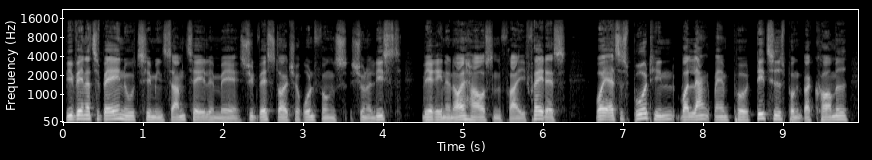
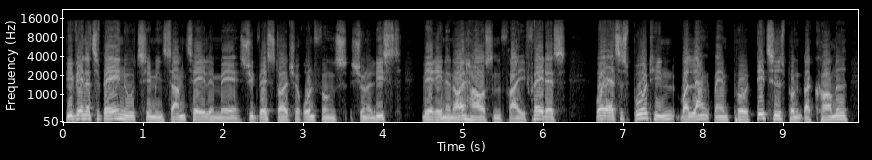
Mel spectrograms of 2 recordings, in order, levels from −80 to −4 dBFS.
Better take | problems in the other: first | distortion; heavy; 13% of the sound clipped

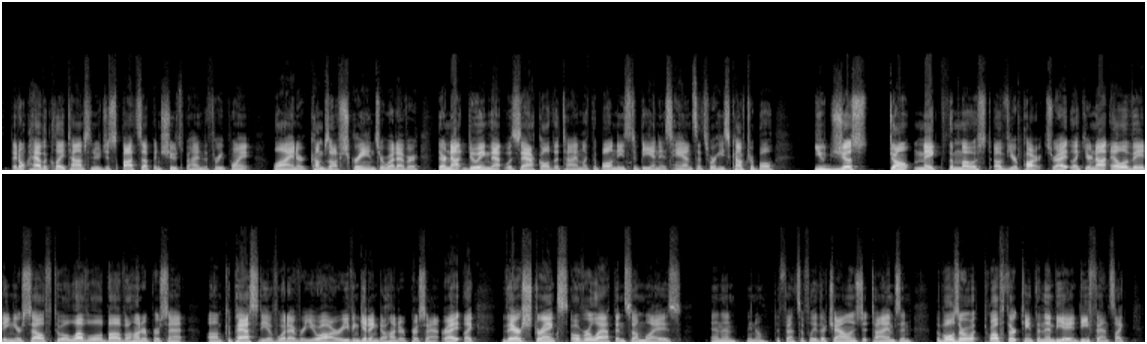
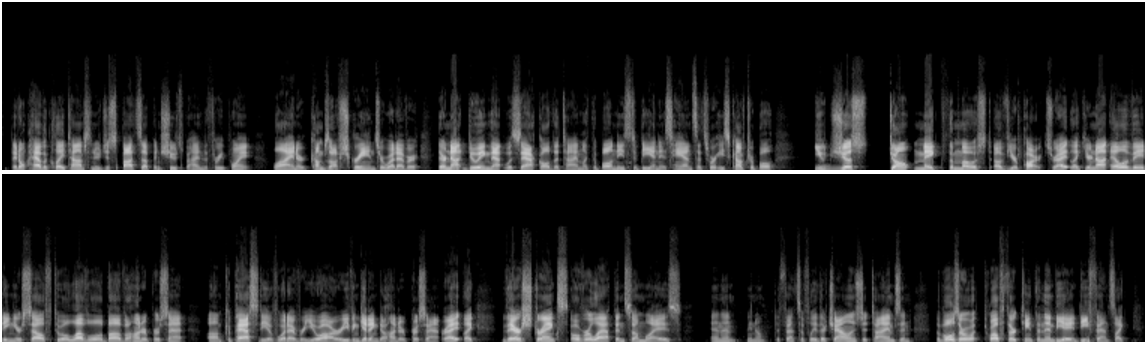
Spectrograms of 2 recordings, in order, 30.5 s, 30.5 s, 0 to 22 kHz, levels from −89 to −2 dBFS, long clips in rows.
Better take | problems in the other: first | thin; somewhat; fading below 250 Hz

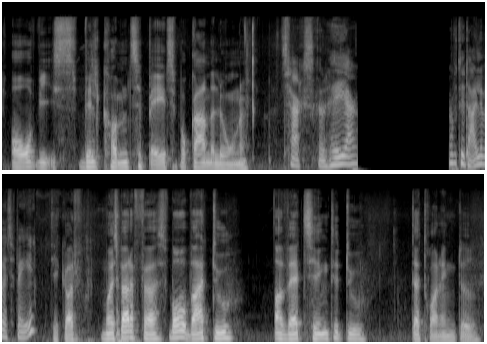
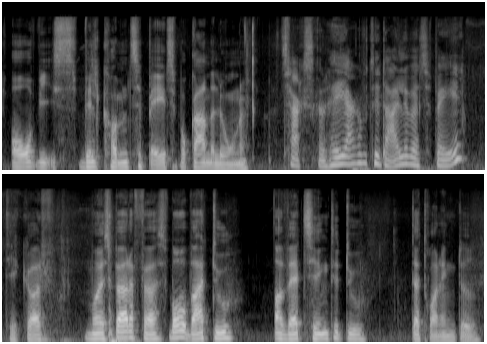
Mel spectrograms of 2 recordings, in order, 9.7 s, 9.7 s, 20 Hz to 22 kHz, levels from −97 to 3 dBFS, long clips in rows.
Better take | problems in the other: second | audio freezing; at 3.5 s for 1 s

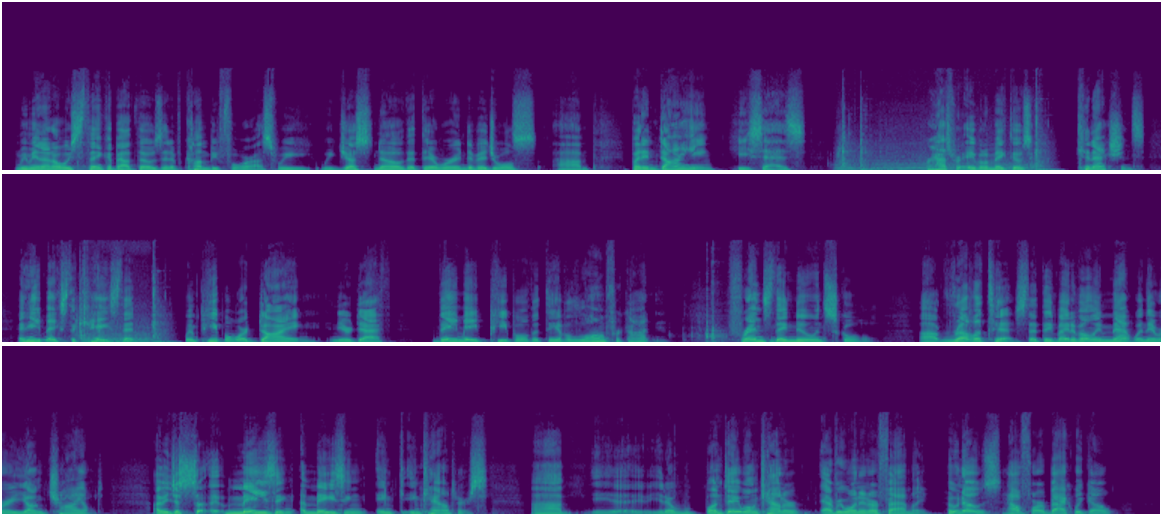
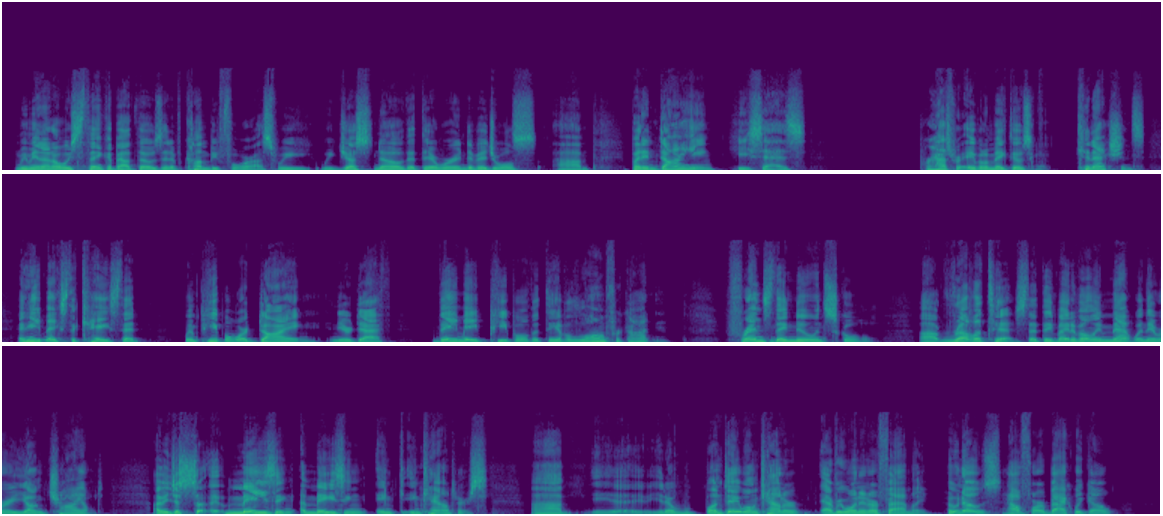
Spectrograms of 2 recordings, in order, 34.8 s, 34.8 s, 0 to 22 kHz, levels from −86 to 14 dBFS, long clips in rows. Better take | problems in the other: second | door banging; noticeable; from 8.5 to 13 s; peak 8 dB below the speech // phone ringing; faint; at 19 s; peak 15 dB below the speech

